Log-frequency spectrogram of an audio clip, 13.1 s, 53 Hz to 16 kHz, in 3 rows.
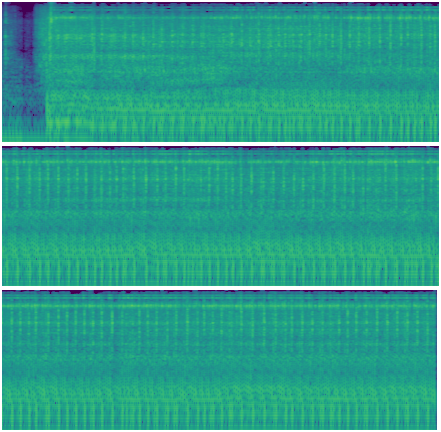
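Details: Remington 46cc two-stroke chainsaw, sat unused a season after running poorly, now repaired: starts, then settles into a smooth, steady idle buzz with no stumbling or surging during an oiler check; normal idle.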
